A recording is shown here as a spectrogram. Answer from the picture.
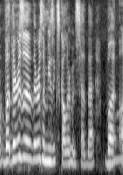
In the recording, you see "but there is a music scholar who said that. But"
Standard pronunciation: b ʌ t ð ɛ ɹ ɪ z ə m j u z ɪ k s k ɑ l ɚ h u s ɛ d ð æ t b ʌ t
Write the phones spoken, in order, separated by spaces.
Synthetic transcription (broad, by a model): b ʌ t ð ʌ ɹ ɪ z ə m j u z ɪ k s k ɑ l ɚ h u s ɛ d ð æ t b ʌ t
